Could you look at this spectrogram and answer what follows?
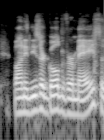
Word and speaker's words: vermeil: you learn it and it's not even spelled like how you think it's spelled it's called it's spelled like Vermeil Vermeil did I spell it wrong v-e-r-m-e-i-l yeah French how do you say Vermeil is not that's how you say it in French I know but it doesn't look like it when you write it out you're like what's the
